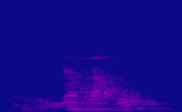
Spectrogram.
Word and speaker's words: Navajo: La réserve Hopi, c'est une enclave dans le pays Navajo, dans la nation Navajo, Navarro, je prononce à la française.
